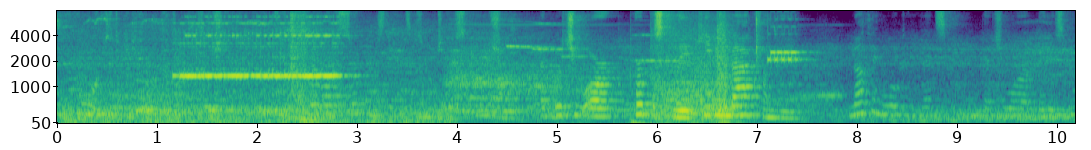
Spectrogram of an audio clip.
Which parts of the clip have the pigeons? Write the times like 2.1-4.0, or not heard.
0.0-2.5.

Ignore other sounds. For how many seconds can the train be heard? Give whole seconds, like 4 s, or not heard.
10 s.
